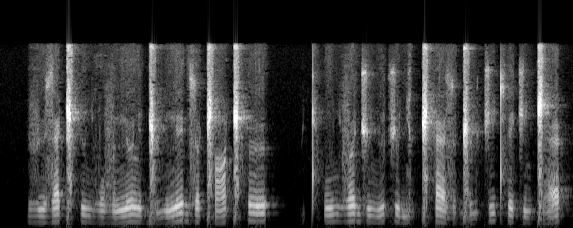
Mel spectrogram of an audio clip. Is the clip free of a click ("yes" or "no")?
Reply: no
